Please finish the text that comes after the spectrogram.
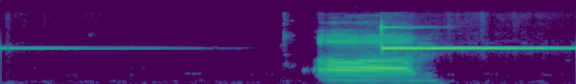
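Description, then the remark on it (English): A phone notification chimes with a bright electronic ding over a thin, steady tone that lingers to the end, while a voice briefly speaks over it. “What is that? It's my phone going off.”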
